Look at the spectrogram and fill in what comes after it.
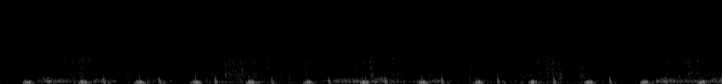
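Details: Regular low thumps at about 105 a minute over muffled rumbling background; heart sounds during paper-bag rebreathing, part one.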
